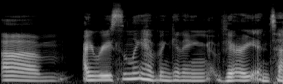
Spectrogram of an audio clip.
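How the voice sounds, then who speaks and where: Husky and hoarse, a woman's voice moves with ordinary pitch variation. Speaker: advice podcast co-host. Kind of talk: casual chat. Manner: animated.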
